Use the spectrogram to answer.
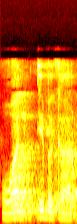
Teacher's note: با ساکن پہ قلقلہ ہے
